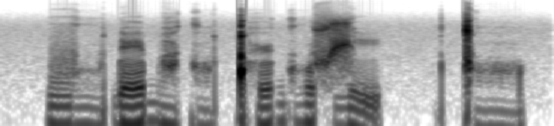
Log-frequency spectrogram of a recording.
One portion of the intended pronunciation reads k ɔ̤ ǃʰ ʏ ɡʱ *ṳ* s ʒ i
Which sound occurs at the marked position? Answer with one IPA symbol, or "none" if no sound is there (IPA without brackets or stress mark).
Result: u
